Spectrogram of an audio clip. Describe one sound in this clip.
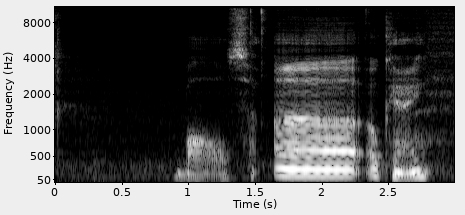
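A man speaks calmly and close to a microphone.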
